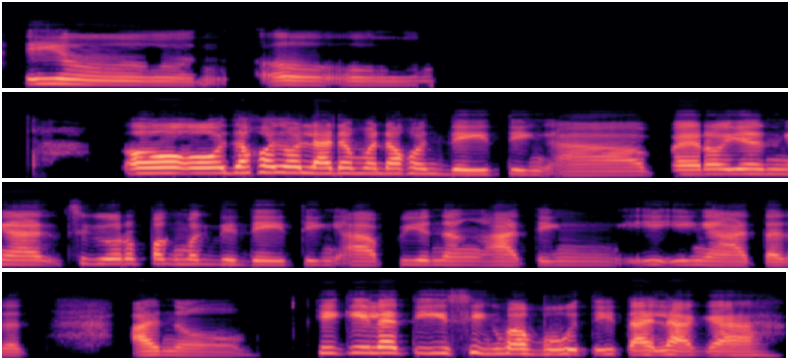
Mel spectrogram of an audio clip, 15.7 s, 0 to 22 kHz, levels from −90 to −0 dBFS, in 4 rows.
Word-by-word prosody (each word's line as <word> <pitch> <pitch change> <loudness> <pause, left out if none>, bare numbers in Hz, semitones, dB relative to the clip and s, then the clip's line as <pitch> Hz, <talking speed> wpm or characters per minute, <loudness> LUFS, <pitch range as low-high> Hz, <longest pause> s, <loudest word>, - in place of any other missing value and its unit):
Iyon, 180 -7 -3 0.3
oo. 170 -1 -9 2.4
Oo, 250 +1 +7
naku, 275 +1 +4
wala 265 -3 +6
naman 245 -1 0
akong 230 -1 0
dating 195 -2 -2
app. 170 +1 -6
Pero 205 +2 +2
yun 215 -1 +1
nga 190 -1 +1 0.2
siguro 220 0 -4
'pag 220 0 -4
magde-dating 185 -4 -7
app 165 -1 -5
yun 190 0 -7
ang 175 -2 -7
ating 165 0 -7
iingatan 165 - -7
at - - -37 0.5
ano 165 -3 -4 0.3
kikilatising 255 -1 +2
mabuti 210 -2 0
talaga, 170 -4 +1
195 Hz, 95 wpm, -21 LUFS, 170-225 Hz, 2.4 s, Oo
